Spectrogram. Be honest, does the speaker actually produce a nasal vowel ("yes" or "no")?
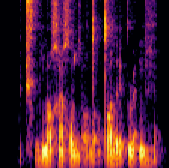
no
